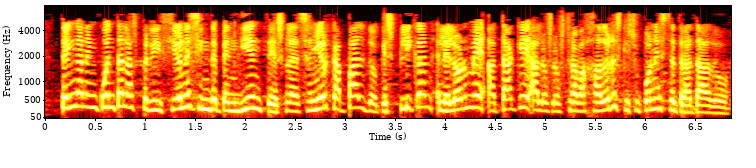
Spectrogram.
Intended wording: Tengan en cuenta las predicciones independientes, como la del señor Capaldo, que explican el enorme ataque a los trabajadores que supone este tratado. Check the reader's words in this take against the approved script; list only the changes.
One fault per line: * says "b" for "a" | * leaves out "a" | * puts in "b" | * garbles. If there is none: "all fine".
* leaves out "como"
* puts in "los"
